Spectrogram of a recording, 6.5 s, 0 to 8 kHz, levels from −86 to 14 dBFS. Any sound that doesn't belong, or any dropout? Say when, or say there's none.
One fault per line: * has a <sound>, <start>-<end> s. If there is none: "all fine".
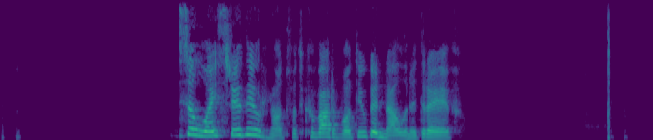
all fine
